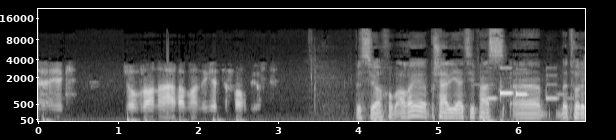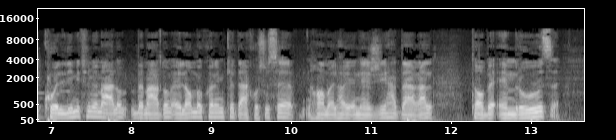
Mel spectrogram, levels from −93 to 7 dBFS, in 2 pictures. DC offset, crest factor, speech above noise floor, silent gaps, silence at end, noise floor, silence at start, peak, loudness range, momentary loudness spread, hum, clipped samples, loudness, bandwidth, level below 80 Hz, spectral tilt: under 0.1%; 18 dB; 34 dB; none; 0.3 s; -51 dBFS; 0 s; 0 dBFS; 5 LU; 10 LU; none; under 0.1%; -18 LUFS; 11.5 kHz; -42 dBFS; -5 dB/octave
